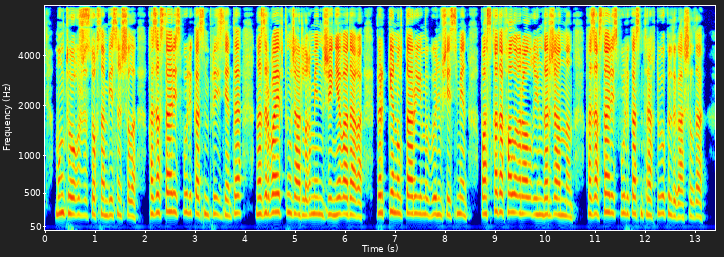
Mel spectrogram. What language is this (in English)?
Kazakh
